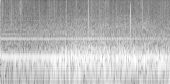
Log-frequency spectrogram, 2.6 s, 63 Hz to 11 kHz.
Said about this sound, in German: Macbeth von William Shakespeare. Eine Heide, Donner und Blitz, 3 Hexen.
